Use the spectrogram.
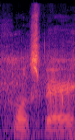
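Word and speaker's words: Wilkes-Barre: more close to wilbury and that's how you pronounce it wilberry here it's about an hour and a half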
